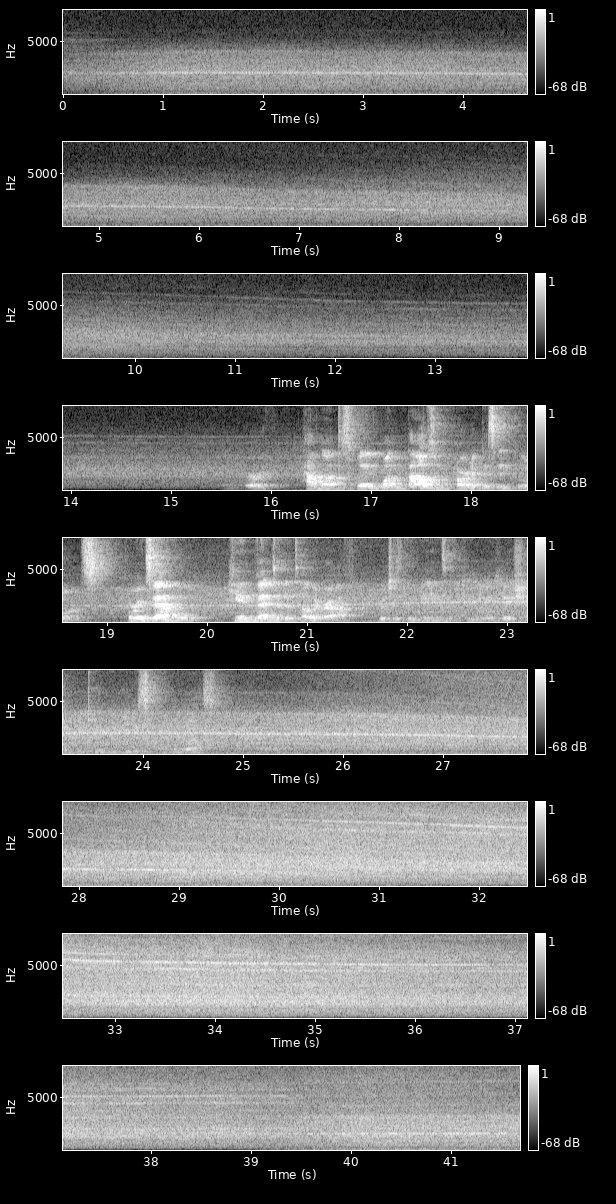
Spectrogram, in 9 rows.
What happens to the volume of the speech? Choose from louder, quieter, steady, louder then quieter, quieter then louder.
quieter.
